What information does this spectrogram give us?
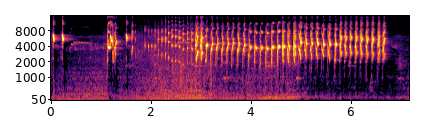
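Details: Lovebird therapy song for luring lovebirds, including young learners, to call: a few shrill squeaks, then a long rapid chattering trill of high, buzzy notes lasting several seconds before stopping.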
